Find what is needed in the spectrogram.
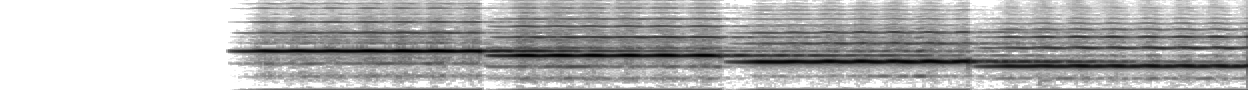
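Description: Slow relaxation music: a solo flute plays four long held notes, each lower than the last, with a gentle vibrato. It comes in about a second in, out of total silence.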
